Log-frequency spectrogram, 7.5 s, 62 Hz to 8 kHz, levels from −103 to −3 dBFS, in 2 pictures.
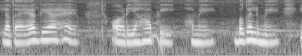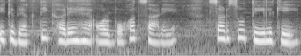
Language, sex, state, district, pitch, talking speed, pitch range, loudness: Hindi, female, Bihar, West Champaran, 225 Hz, 150 wpm, 200-250 Hz, -17 LUFS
